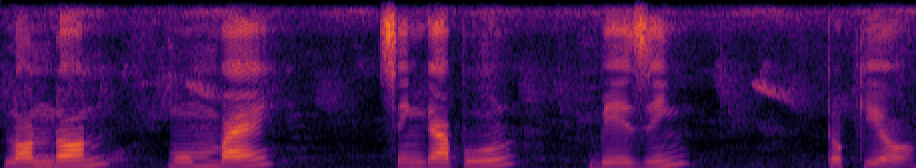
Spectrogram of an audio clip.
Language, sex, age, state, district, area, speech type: Assamese, female, 45-60, Assam, Nagaon, rural, spontaneous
